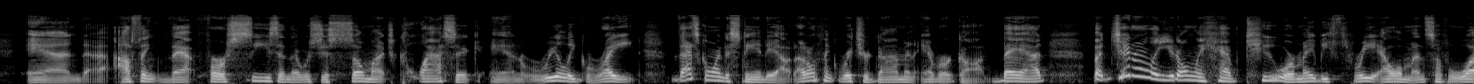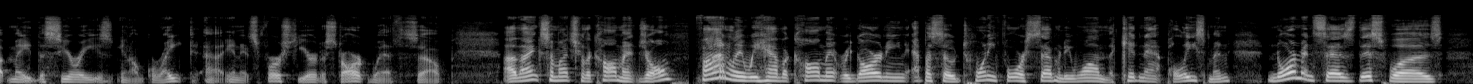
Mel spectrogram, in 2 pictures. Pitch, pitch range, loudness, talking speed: 145 Hz, 125-180 Hz, -23 LUFS, 165 wpm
